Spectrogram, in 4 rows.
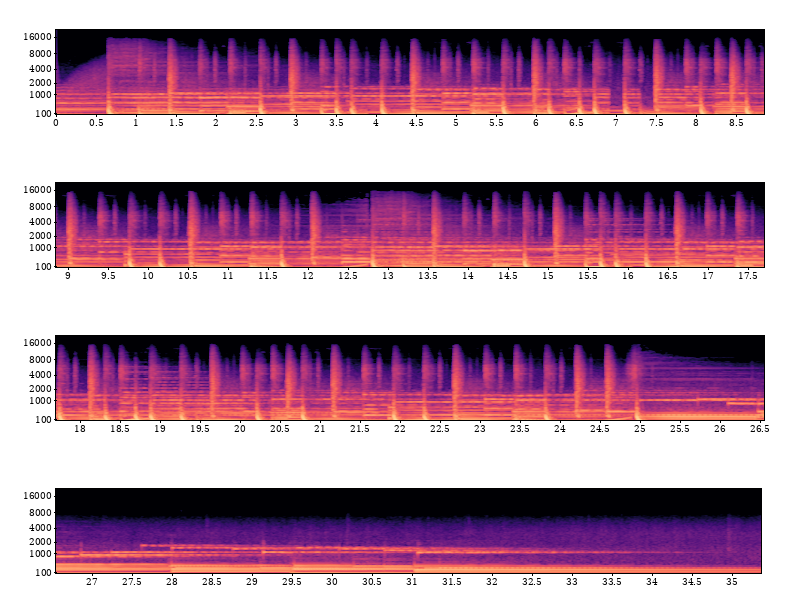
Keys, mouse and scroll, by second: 8.7 double click, 12.9 double click, 13.1 ctrl+click, 20.7-21.6 typing, 21.7 alt+click, 23.6 typing, 25.1 double click, 28.8 alt+click, 30.2 double click, 31.2 f, 32.1 alt+click, 34.1 ctrl+alt+click.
